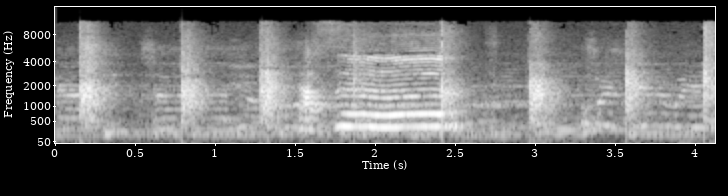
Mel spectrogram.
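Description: Music playing, with hands clapping along in a steady beat about twice a second. A voice holds one wavering sung note about two seconds in.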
